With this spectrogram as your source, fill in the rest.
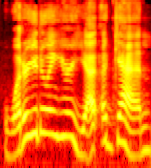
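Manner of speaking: ordinary talk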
